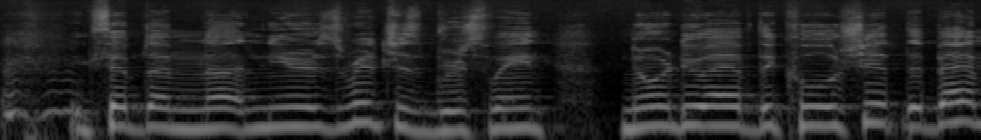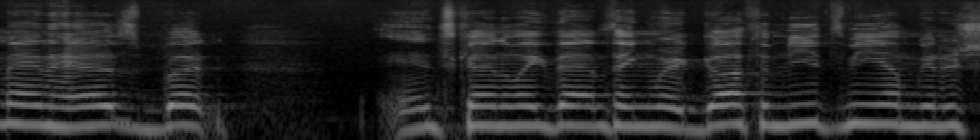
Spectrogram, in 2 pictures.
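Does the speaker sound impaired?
Yes: quad spastic cerebral palsy, spastic quadriplegic; spastic laughter.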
